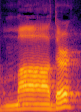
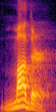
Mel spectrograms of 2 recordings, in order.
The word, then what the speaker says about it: mother: sister brother son daughter tu vás hneď upozorním na častú chybu vo výslovnosti A to najmä pri slovách m a brother pozor nevyslovuje ich dlho ako mother alebo brother To je taká veľmi Častá chyba u začiatočníkov čiže pozor správne vyslovujeme obyčajné čisté krátke a a dostaneme mother mother a taktiež brother brother ale pozor father vyslovujeme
